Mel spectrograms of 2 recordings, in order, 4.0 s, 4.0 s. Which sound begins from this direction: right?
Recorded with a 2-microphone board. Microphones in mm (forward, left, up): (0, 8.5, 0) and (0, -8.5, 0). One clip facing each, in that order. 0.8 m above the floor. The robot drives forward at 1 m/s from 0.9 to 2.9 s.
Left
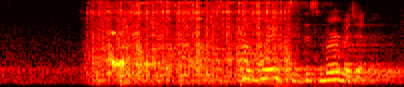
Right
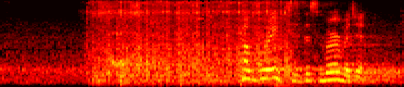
A woman speaking, at 2.4 s.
